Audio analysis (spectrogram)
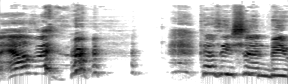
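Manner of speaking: laughing through the words. Real, not acted. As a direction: giggle it out, a bit embarrassed. Embarrassed about answering ex question.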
